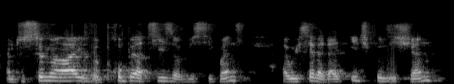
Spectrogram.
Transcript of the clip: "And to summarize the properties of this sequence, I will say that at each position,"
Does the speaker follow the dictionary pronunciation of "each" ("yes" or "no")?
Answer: yes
